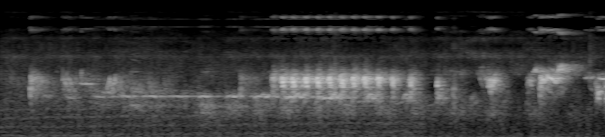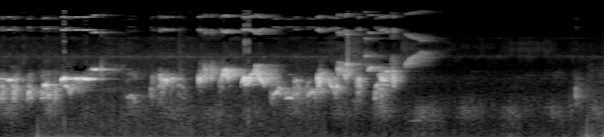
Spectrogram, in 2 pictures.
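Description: Forest birds calling and singing, several overlapping: a fast trill about three seconds in, then a run of varied chirps and whistled calls that cuts off about ten seconds in.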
